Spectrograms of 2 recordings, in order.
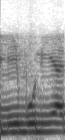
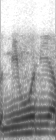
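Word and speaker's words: pneumonia: जैसे निमोनिया का P silent होता है ना, ठीक है, पी साइलेंट होता है, पी निमोनिया नहीं होता है, वो निमोनिया होता है।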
